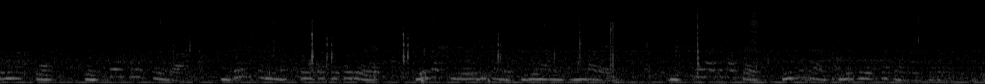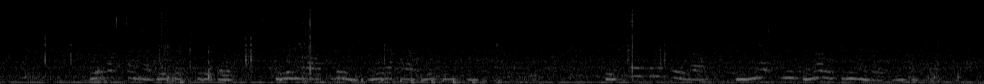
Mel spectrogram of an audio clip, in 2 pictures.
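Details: Young Shiba Inu puppy that cries at night, starting feebly and growing loud and hysterical. Here a steady run of low, quavering whimpers with short rising-falling arcs repeats almost continuously in a quiet room, with faint clicks and rustles.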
